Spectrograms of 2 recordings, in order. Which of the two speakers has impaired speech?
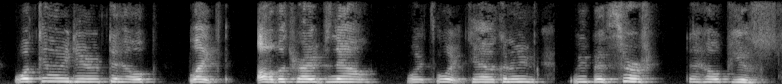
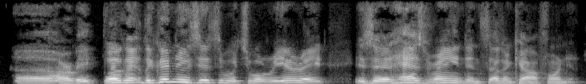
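The first: cerebral palsy; wheelchair user.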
